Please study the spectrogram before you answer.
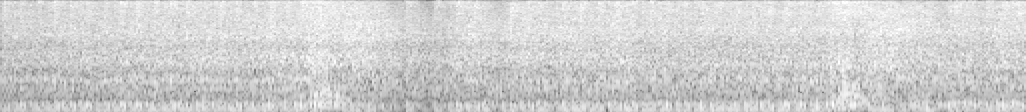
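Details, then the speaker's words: Aprilia motorcycle idling during throttle cable tension adjustment: steady, even idle with a smooth low beat that doesn't climb or stumble, so the cable still has enough free play. Normal idle. "there we go that's idling that'll idle okay"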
